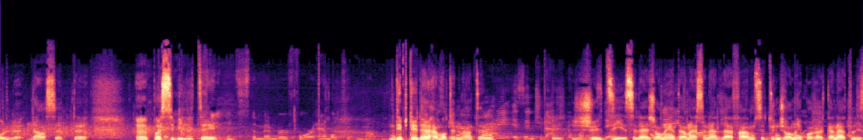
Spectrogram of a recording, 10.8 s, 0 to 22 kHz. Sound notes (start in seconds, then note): 3.6 some Applause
